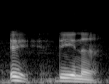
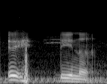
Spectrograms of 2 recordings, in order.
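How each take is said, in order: Both takes have the same delivery.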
